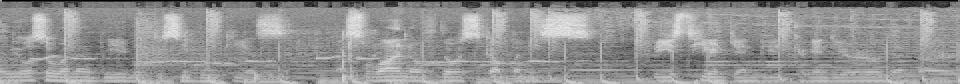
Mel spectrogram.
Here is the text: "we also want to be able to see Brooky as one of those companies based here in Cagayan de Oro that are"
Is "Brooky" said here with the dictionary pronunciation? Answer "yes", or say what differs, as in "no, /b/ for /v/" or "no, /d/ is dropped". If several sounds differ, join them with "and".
no, /ɹ/ is dropped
